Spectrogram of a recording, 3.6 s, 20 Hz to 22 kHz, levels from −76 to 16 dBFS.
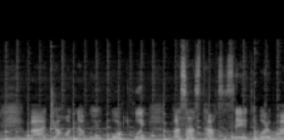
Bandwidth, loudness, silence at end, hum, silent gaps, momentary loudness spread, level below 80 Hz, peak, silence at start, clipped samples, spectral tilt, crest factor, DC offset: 16 kHz; -19 LUFS; 0 s; none; none; 3 LU; -26 dBFS; -2 dBFS; 0 s; under 0.1%; -4.5 dB/octave; 18 dB; under 0.1%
